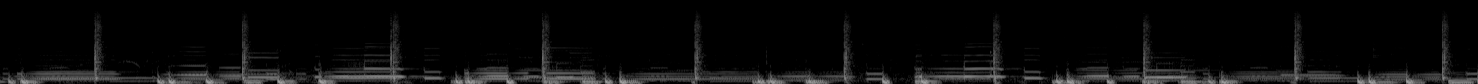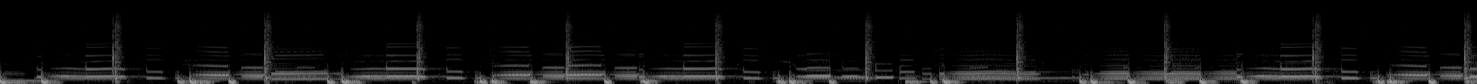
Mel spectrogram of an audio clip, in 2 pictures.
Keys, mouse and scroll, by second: 0.1 scroll down 3, 0.8-2.1 middle drag, 2.1 Tab, 2.7 click, 3.3 scroll down 1, 3.4 click, 12.7-15.1 middle drag, 15.1 click, 16.8-17.9 drag, 17.9-19.5 middle drag, 19.5-20.5 scroll down 1, 20.5 scroll down 1, 26.2-28.2 middle drag, 28.2 click.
